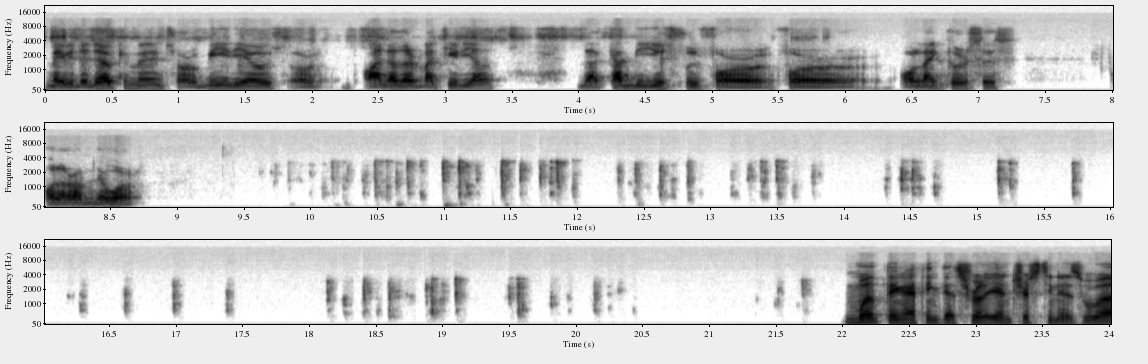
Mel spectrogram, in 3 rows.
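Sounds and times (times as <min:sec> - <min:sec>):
keyboard typing: 0:09.4 - 0:20.6, 0:21.3 - 0:21.9.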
